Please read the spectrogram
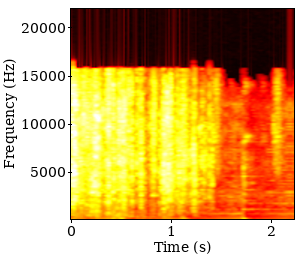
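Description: Wrapping paper tearing and crinkling as a present is unwrapped, a noisy rustle that is loudest in the first half-second and thins out over the next second, over light background music with a steady beat.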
